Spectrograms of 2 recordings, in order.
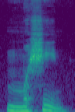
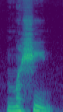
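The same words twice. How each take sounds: No difference in how they are said.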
